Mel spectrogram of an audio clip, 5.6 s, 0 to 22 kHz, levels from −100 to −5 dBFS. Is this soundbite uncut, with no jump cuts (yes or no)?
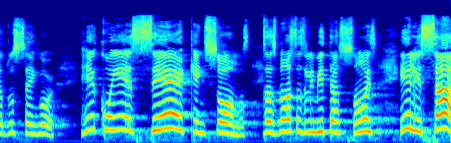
no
